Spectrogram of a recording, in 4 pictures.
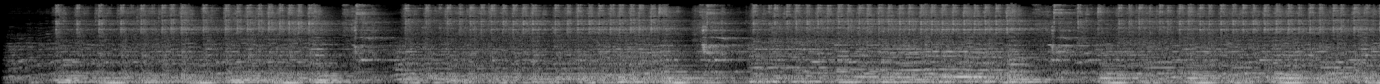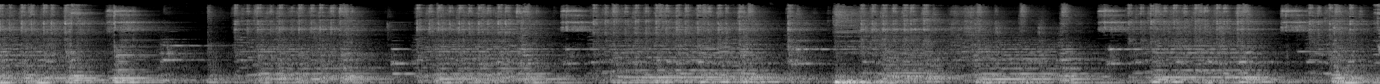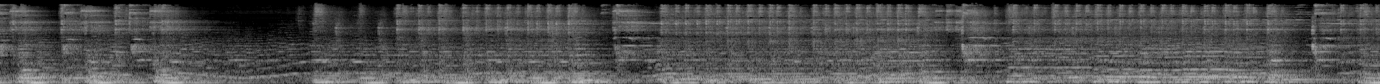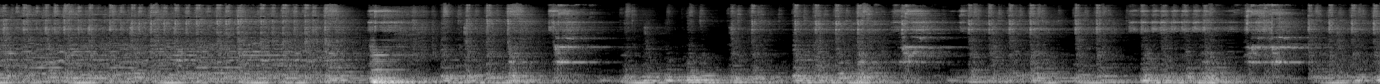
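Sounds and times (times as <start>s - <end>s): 
municipal orchestra playing: 0.0s - 55.1s.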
